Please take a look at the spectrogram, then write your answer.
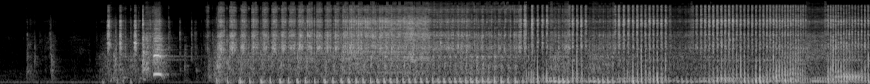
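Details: Kawasaki Kaze with lost ignition, tested with spare parts, CDI suspected, strong spark at coil: two brief cranking bursts, then the single catches and settles into a steady, even, crisp exhaust beat; normal running.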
